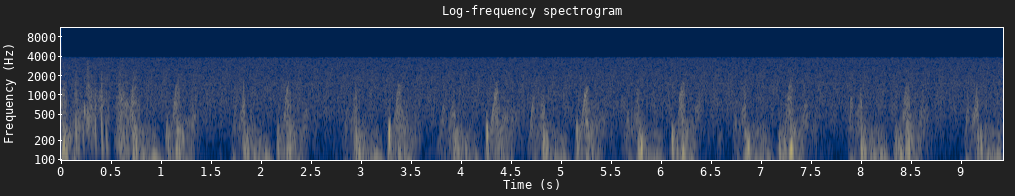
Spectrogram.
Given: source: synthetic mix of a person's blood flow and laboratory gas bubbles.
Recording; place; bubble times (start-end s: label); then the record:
Doppler ultrasound of blood flow; precordium
0.12-0.50 s: bubbles
0.53-0.82 s: bubbles
From the record:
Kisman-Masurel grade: 211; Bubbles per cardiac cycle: several, 3 to 8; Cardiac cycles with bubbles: 1 to 10%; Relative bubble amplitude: barely perceptible (0.100 to 0.250); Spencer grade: 1 (occasional bubble signal discernible with the cardiac motion signal, with majority of cardiac periods free of bubbles); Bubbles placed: only in the low amplitude regions of the cardiac cycle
